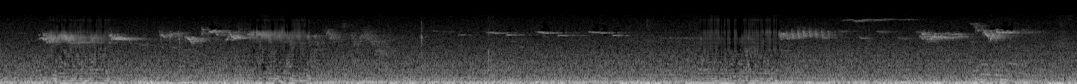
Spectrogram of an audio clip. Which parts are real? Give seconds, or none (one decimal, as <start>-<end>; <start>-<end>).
0.0-0.5; 1.1-2.5; 3.1-7.0; 7.8-10.8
